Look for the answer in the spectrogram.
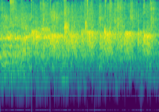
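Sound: audience applause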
